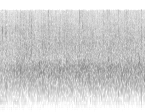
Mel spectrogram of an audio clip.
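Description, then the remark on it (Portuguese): An audience applauds for some people at a church service: dense, steady clapping blends into a continuous crackling wash that holds an even, moderately loud level without pause, with no voices over it. “Você pode dar uma salva de palmas para essas pessoas?”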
